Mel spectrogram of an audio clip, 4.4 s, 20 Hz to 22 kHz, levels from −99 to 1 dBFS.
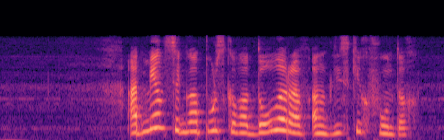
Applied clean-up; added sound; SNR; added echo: none; none; none; none.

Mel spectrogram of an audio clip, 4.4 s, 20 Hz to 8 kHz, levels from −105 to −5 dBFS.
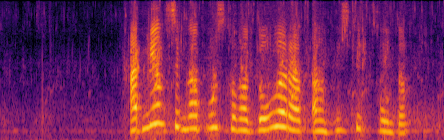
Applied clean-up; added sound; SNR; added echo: neural separator model SepFormer DNS4.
